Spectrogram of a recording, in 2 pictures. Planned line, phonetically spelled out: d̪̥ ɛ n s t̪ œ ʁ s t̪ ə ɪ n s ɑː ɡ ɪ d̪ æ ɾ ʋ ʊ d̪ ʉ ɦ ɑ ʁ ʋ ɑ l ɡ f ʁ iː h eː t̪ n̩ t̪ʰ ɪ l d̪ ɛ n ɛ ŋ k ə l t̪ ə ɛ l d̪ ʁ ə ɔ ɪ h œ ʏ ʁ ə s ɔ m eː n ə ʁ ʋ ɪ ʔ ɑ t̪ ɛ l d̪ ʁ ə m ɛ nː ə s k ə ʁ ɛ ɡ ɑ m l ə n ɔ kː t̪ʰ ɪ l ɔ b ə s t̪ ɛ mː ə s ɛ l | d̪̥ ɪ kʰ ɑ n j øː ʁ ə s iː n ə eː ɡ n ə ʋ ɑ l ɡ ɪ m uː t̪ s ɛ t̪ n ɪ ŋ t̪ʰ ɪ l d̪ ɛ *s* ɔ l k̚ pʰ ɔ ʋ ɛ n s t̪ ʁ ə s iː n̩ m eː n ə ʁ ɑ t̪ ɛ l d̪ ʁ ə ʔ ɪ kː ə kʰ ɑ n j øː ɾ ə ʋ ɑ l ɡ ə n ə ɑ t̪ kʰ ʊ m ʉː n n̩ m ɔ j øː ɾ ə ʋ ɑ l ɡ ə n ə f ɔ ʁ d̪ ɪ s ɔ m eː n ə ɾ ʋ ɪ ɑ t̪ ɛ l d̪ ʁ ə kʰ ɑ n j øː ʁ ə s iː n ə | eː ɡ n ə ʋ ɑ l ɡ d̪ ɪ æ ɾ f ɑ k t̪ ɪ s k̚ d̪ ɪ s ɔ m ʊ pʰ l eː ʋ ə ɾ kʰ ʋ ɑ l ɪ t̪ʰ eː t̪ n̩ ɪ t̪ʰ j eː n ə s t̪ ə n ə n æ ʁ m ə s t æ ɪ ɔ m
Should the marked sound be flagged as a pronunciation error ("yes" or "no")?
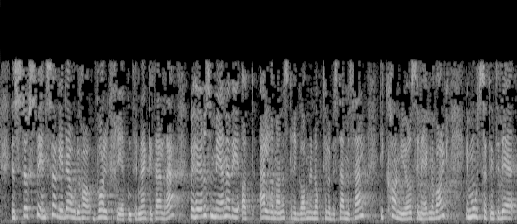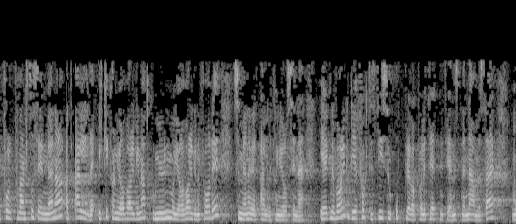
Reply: yes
